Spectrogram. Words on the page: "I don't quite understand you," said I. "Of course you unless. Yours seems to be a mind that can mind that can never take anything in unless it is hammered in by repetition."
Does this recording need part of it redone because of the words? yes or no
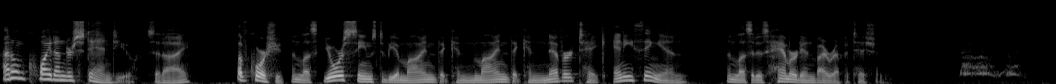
no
